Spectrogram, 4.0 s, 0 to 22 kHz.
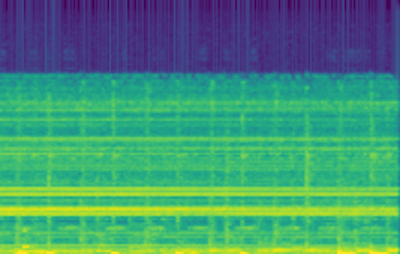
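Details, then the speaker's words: Refrigerator not cooling, compressor wired directly to mains: steady low hum with light even buzzing, vibrating slightly as it runs normally at about 0.4 A; a stalled compressor would only hum quietly without vibrating. "Kalau dipegang rada getar sedikit ya, getar dan mendengur gitu ya. Kalau dengung enggak getar berarti dia macet."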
